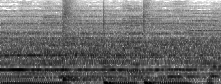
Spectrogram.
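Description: Live band music, an instrumental passage of a pop-rock song with no voice: a steady bass line and held chords, with two drum hits about a second in and near the end.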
